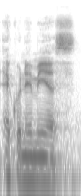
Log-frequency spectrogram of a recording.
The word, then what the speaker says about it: Equanimeous: And then he has Courtland Sutton and Equanimeous St. Brown. I think I said that right. – Yeah, you did.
